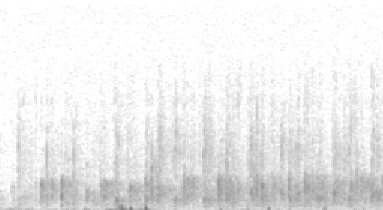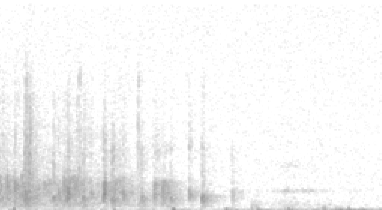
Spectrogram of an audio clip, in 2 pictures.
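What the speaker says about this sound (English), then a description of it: "How about a round of applause?" A small audience at a conservation lecture gives a faint round of applause, scattered individual claps standing out within a soft patter that thins toward the end.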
